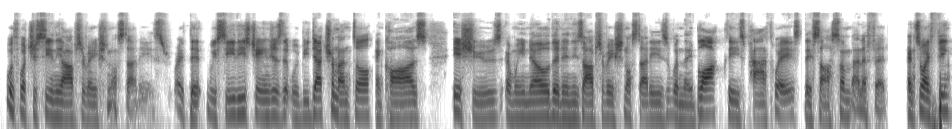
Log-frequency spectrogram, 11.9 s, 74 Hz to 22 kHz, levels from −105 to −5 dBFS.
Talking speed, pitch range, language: 210 wpm, 125-140 Hz, English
